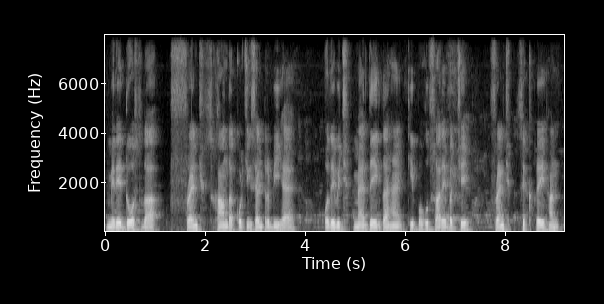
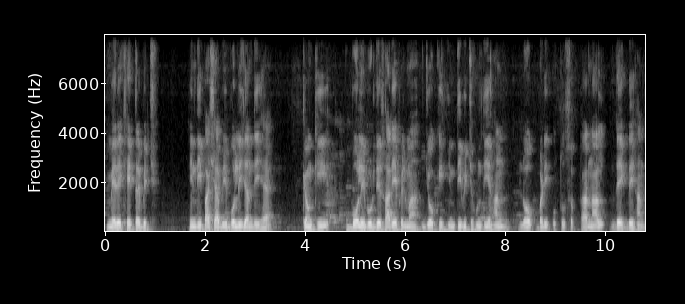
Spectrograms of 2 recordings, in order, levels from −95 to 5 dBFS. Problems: continuous background conversations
